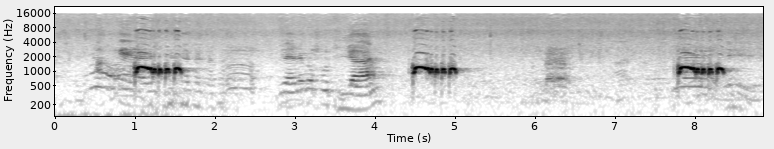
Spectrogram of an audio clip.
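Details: Local zebra dove (perkutut lokal), singing actively with a loud, long voice: three phrases, each a sharp rising note followed by a quick run of rolling, trilled coos, repeated about every three and a half seconds; voices and other tonal sounds in the gaps.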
